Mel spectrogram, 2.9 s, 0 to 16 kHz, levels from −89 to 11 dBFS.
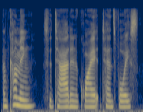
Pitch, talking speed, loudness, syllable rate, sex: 200 Hz, 190 wpm, -18 LUFS, 4.7 syllables/s, female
